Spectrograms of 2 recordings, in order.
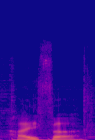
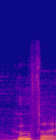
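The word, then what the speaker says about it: Hyvä: to Commerce is sponsored by hia or as the Europeans say Hua or the right way to say it Hua is rapidly becoming the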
